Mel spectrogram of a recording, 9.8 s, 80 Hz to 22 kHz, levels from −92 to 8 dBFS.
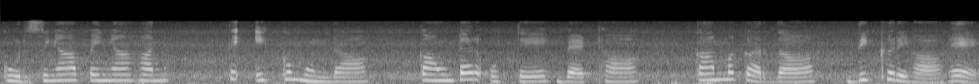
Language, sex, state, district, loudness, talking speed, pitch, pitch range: Punjabi, female, Punjab, Kapurthala, -17 LUFS, 85 wpm, 255 Hz, 215-280 Hz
